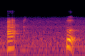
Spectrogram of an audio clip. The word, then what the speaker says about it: Apple: Apple. Apple. आपने ये double P है तो इस पर बहुत ज़्यादा जोर नहीं देना. एप्पल नहीं इसको बोलना है, ठीक है. इसको सॉफ्टली अदा करना है.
